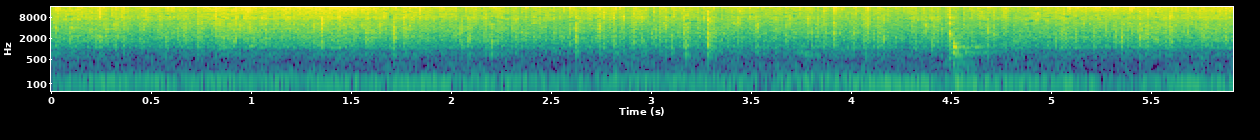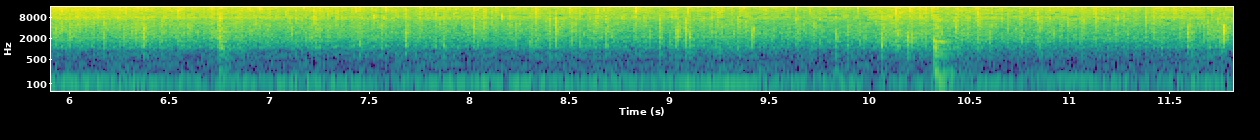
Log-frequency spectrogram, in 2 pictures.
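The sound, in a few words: mashed boiled potatoes stirred into frying onions for samosa filling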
